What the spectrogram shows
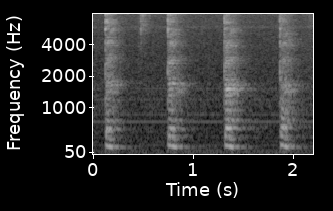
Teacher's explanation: Bunyi t, kita hambat di lidah dan di atas gusi kita.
